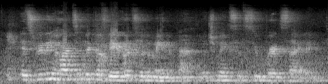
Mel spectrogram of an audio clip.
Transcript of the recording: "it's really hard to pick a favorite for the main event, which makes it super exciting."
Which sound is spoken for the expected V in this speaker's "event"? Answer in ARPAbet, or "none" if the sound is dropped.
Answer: B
